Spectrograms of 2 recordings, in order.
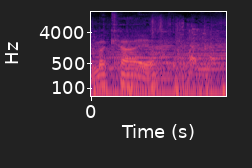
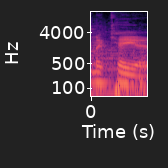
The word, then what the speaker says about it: Micaiah: Thank you for your support, Micaiah. It's not Micaiah, it's Micaiah.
